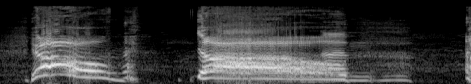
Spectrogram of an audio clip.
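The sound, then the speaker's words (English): A man lets out two loud, wordless yells: a falling groan-like bellow, then a longer, strained shout that trails off, with a brief pause between them, as he spins around. “And he's just spinning, around, yelling incoherently.”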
